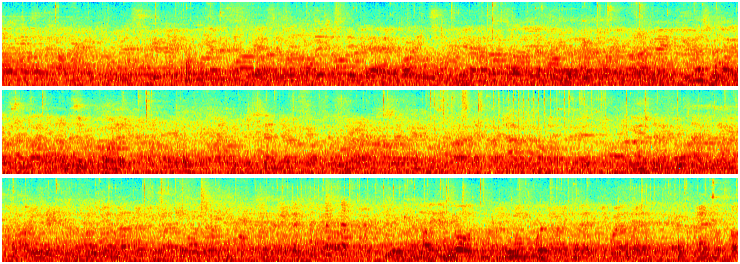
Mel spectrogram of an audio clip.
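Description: A fire crackles in a hearth.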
